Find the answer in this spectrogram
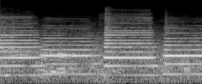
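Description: Fire engine's two-tone horn sounding, switching back and forth between a high and a low note about every half second.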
